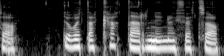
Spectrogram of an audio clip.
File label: "cadarn", Welsh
